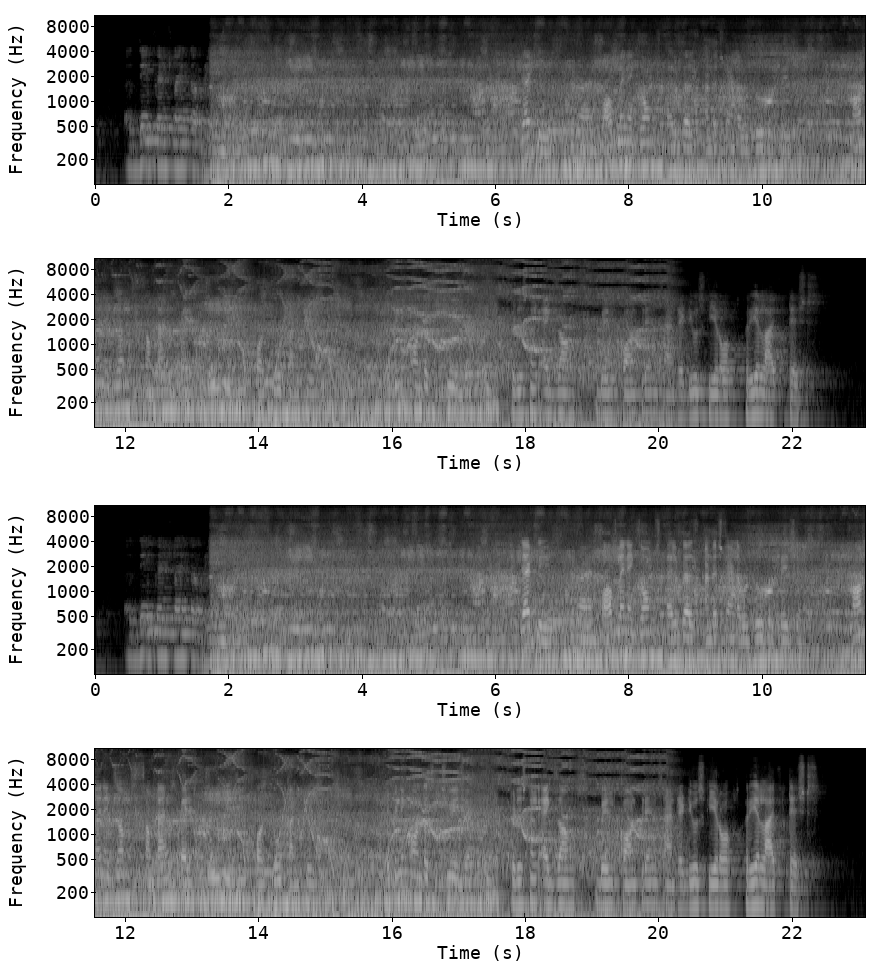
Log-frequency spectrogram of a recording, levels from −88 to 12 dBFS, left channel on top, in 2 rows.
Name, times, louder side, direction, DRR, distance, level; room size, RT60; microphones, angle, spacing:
voice 1, 0.4-2.5 3.4-3.8, equal, 15° left, 0 dB, 7.5 m, -42 dB
sound 1, 1.7-17.6, right 1 dB, 15° right, 0.8 m, -26 dB
voice 2, 6.2-6.9 7.2-10.7 11.3-15.1 15.9-17.3 17.8-22.4, right 4 dB, 90° right, 14 dB, 1.3 m, -32 dB
sound 2, 10.7-20.2, right 1 dB, 40° right, 6.2 m, -31 dB
27.0 x 16.0 x 9.7 m, 0.95 s
head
